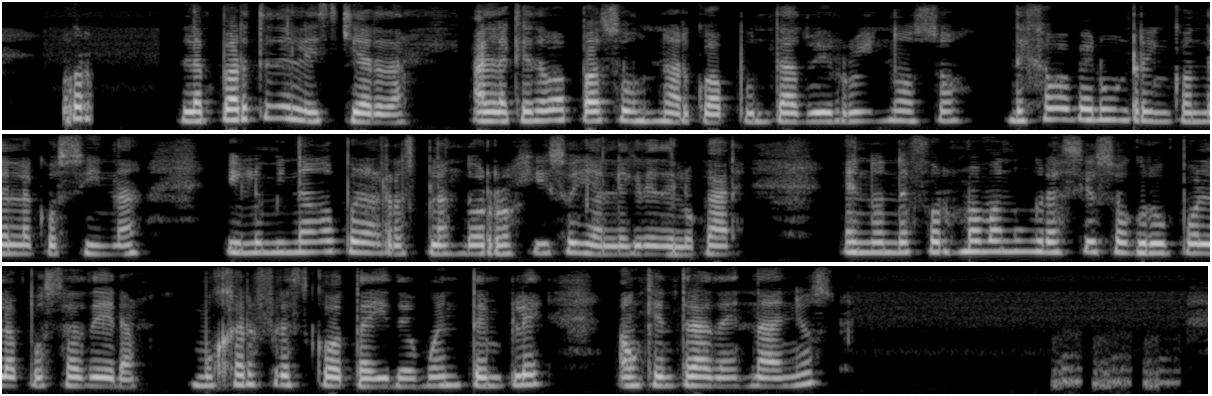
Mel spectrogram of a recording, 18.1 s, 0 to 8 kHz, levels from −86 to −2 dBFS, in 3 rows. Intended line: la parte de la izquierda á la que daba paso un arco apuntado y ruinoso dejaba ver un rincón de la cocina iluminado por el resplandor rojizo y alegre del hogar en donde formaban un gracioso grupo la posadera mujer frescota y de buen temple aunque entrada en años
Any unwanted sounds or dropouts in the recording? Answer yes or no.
yes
